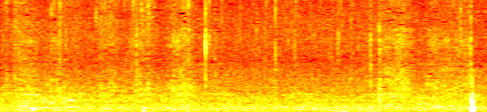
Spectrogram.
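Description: Cleaver slicing through raw pork belly, its blade tapping softly on a wooden chopping board a few times.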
